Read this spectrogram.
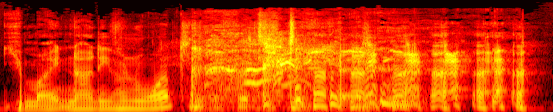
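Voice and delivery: lightly put-on Aussie voice; jokey Australian advice; Australian accent. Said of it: "I'm doing my Australian accent".

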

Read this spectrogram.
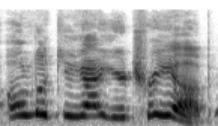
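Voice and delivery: high, bright-eyed mock cheer from the wife; imitating wife. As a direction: lift it way up like a pleased girlfriend. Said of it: "And she was like".

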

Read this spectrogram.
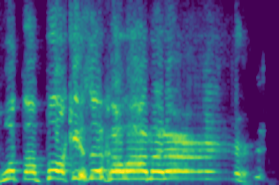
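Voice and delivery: very high, drawn-out full shout; over-the-top screamed interruption; outburst yell. Acted. Shouted outburst cutting into vote talk.

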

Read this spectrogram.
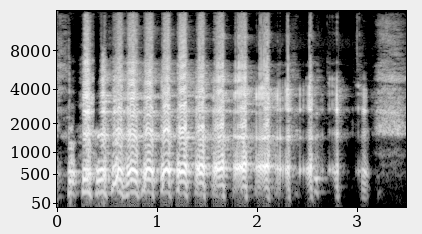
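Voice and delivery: long, loud, high-pitched laughing fit; real high cackling laughter; big laugh. Real, not acted. Loud laugh at odd beer label.

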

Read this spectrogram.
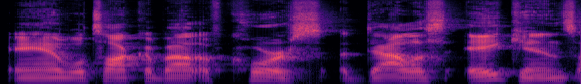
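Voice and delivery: ordinary talk, nothing marked

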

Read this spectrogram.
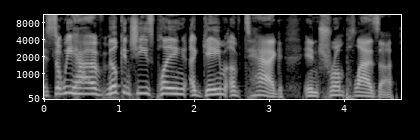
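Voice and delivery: normal talking voice

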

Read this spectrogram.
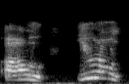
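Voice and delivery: high, drawn-out mocking imitation; put-on voice of a confrontational driver; in-your-face tow driver. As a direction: mimic a pushy tow truck guy. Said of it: "He, like, gets in my face".

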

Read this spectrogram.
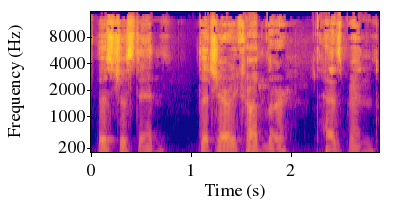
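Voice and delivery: low, serious newscaster voice; news anchor. Pretend. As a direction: deliver it like breaking news. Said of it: "More on this at eleven".

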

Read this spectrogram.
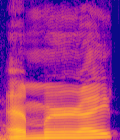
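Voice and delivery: "Emirate?" sounded out slowly as "emmer-right", rising; puzzled misreading. Retold or imitated. Host recalls first seeing the airline's name, puzzled slow misreading. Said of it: "whenever I first saw it, I was like".

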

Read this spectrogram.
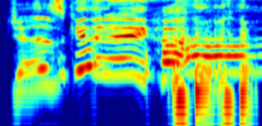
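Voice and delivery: very high, loud hammed-up holler; cashier yelling. Cashier revealing his joke to the whole restaurant, imitated jolly yell. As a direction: shout the punchline with over-the-top glee. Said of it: "he was, like, yelling".

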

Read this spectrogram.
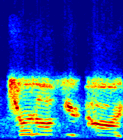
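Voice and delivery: mildly angry demand; mock yelled order. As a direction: imitate an irate man giving orders, without full volume. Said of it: "he's yelling at me".

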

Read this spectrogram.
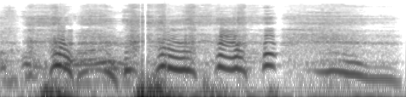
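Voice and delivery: high, loud burst of laughter; laughing hard at the joke; big laugh. Real, not acted. Friend laughs loudly at the crying joke, high burst of laughter.

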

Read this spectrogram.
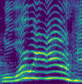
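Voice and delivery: squeaky high, flustered; mock flustered self. Asking her husband at Costco, in a high flustered squeak.

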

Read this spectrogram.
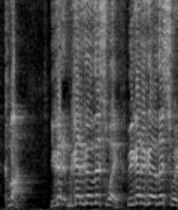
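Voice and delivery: high, loud, pressing plea; urgent urging. Retold or imitated. Film character urging the woman onward, urgent. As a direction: act out frantically hurrying someone along.

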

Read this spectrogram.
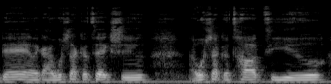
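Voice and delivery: soft, subdued grief; emotional. Real, not acted. Host recalling a friend who passed away, emotional. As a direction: speak low and quietly, missing someone. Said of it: "I'm gonna get so emotional".

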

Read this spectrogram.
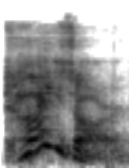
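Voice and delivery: ordinary talk

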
